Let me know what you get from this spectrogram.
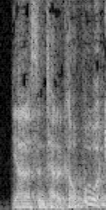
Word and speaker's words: Giannis Antetokounmpo: Giannis Antetokounmpo. – The NBA player Giannis Antetokounmpo caught my eye.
